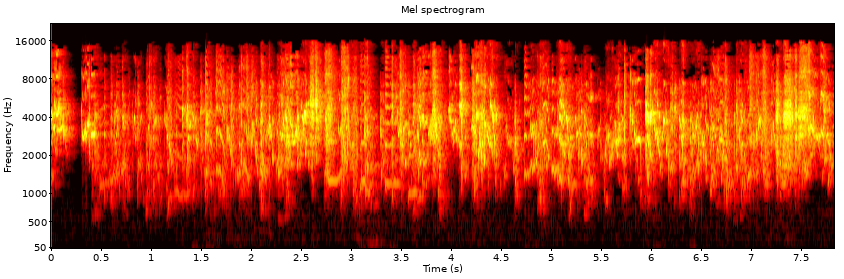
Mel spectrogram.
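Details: Lively warbling from happy pet budgies, unbroken scratchy chatter with clicks and high squeaky notes, several birds calling together.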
